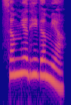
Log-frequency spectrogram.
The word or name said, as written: ಸಮ್ಯಧಿಗಮ್ಯ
